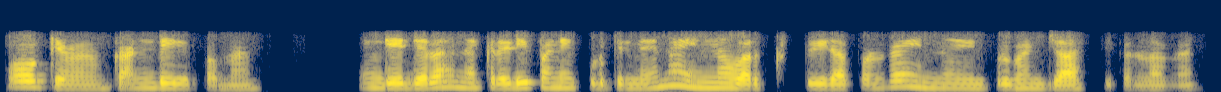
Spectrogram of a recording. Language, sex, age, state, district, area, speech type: Tamil, female, 30-45, Tamil Nadu, Nilgiris, urban, conversation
